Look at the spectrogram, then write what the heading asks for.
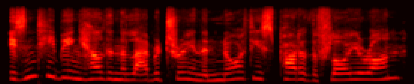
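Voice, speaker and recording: A woman playing a composed, secretive scientist in a video game, explaining things in a cool, precise, measured way. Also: fairly high pitch, bright, forceful tone, no echo. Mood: clinical, informative.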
